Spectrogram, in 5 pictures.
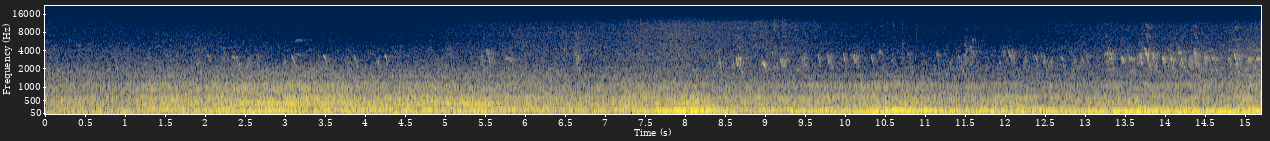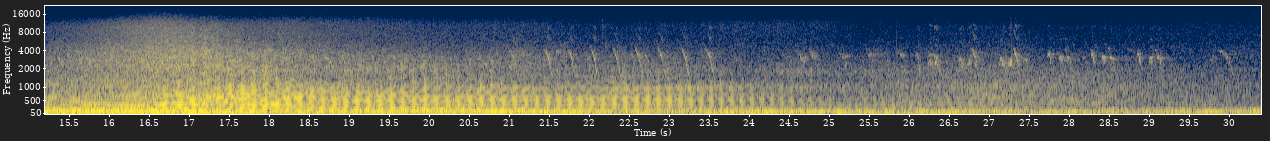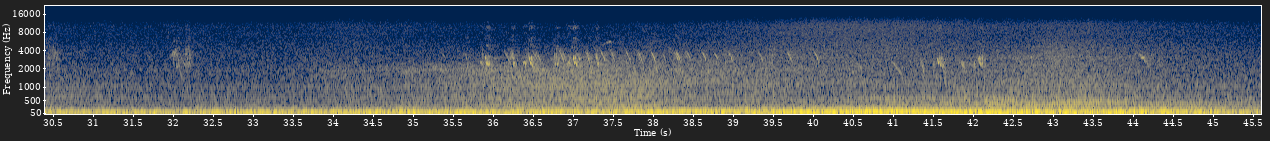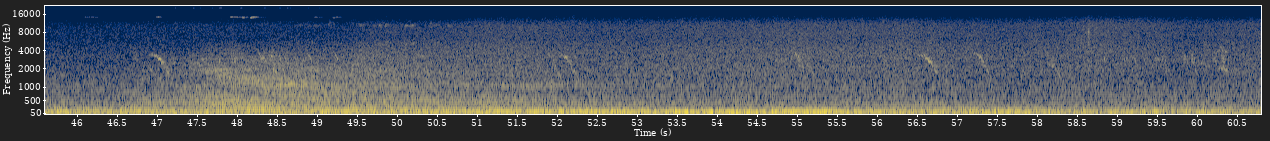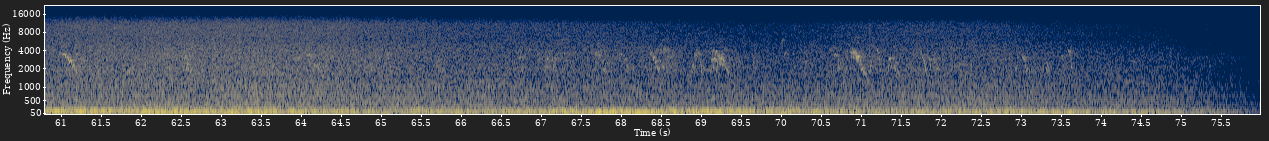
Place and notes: Traffic Sound, Birds singing, Aircraft flying through
Zoom H2n MS +XY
